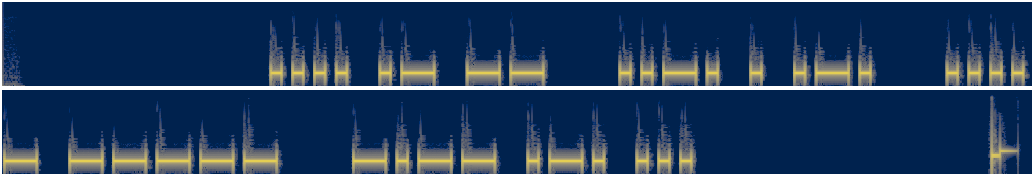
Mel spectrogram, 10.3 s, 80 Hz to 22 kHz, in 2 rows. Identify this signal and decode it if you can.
Morse code, heard as a keyed tone, about 21 wpm, 700 Hz. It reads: HAM FER 40 YRS
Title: Practice QSO - Exchange 3 - More Info - 22wpm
